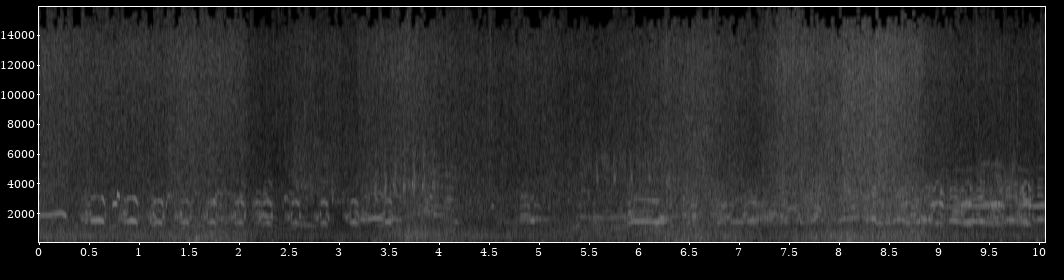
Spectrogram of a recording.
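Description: Surf washing on the beach in the wind, with a flock of birds giving many short, quick calls over it. The calls thin out in the middle and pick up again for the last few seconds.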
